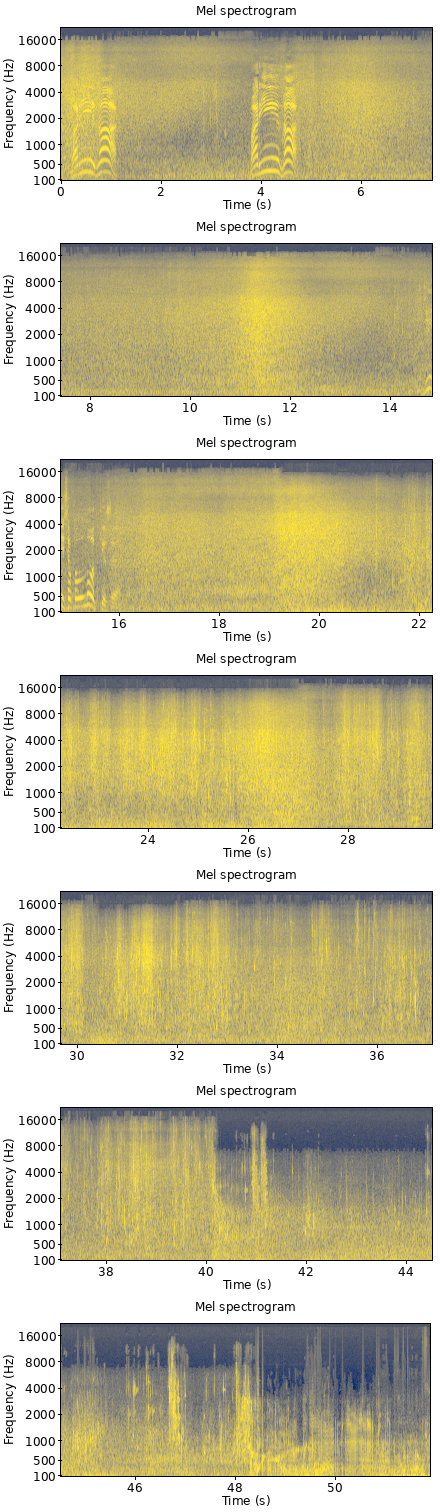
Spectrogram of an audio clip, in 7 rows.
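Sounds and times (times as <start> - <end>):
sea waves washing: 0.0 - 51.9
wind buffeting microphone: 15.8 - 51.9.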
